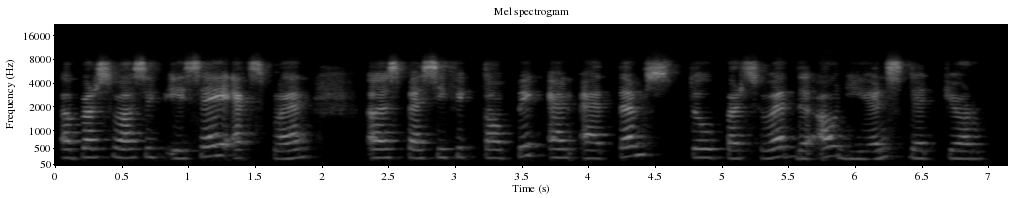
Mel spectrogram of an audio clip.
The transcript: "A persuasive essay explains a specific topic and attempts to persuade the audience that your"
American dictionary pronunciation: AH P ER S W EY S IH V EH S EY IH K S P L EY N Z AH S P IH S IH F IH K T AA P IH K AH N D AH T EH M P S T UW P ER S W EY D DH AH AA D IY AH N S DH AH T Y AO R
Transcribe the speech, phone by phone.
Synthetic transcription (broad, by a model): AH P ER S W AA S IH F EH S EY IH K S P L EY N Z AH S P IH S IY F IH K T AA P IH K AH N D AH T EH M S T UW P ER S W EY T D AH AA D IY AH N S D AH T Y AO R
